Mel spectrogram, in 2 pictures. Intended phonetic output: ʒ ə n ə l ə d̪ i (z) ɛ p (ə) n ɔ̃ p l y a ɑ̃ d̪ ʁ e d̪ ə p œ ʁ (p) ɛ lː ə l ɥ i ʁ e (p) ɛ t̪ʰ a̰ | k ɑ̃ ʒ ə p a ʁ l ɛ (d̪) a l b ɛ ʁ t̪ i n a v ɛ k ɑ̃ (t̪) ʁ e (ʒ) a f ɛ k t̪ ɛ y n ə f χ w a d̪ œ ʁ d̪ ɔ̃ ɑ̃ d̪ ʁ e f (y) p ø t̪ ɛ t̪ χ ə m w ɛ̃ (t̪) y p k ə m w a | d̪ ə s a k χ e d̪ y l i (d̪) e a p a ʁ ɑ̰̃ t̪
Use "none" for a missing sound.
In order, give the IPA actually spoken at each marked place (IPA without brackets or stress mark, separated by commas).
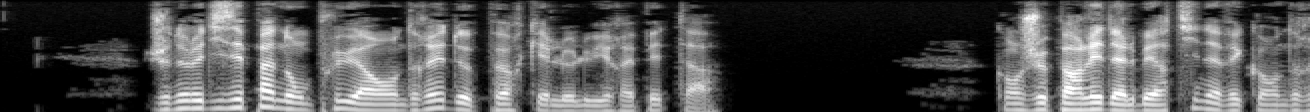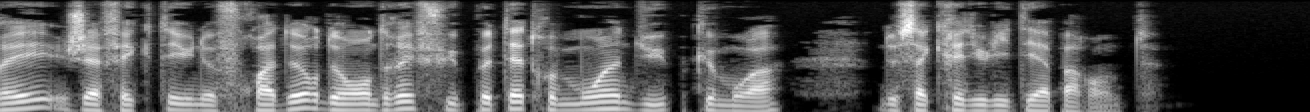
z, a, k, p, d̪, d̪, ʒ, y, d̪, t̪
